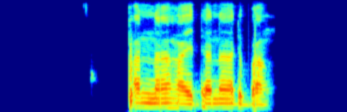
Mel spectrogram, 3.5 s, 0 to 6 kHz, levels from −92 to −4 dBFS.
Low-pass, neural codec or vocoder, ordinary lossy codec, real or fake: 5.4 kHz; none; Opus, 32 kbps; real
